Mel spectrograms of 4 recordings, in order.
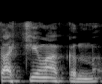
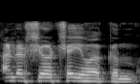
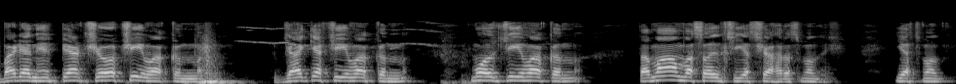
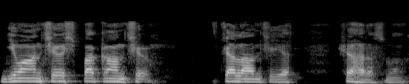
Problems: constant background noise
